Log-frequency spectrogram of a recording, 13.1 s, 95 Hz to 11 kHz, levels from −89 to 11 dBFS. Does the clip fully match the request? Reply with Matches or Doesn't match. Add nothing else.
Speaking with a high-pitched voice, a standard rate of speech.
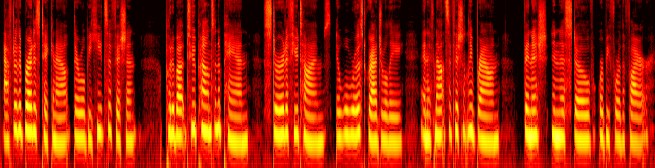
Matches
